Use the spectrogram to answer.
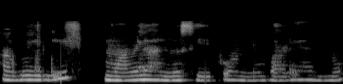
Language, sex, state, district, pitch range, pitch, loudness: Kannada, female, Karnataka, Dharwad, 190-210 Hz, 205 Hz, -30 LUFS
